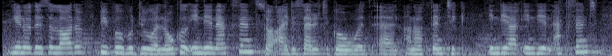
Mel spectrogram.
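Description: A woman's voice: a little high, steady tone, fast talker, darkish tone. A middle-aged South African woman, a restaurateur and singer, chatting freely in an interview. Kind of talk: interview answers. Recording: noisy crowd behind.

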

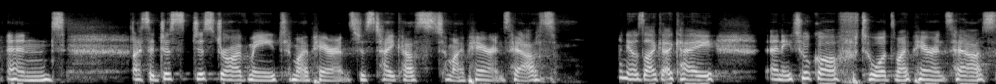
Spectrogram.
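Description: A woman, retelling a painful personal experience in a halting, emotional way, with frequent restarts. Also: a little high, vocal fry, fairly bright tone. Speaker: interviewee. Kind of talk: personal testimony.

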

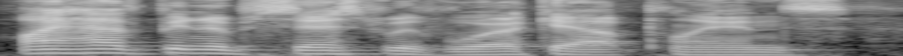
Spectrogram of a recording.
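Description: A man's voice: medium pitch, moderate pace, pushed and bright. A man with a broad Australian accent chatting casually and comically in a blokey, rambling way. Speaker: comedy podcast host.

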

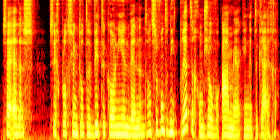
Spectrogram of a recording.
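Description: A woman narrating a storybook aloud in an expressive, animated way. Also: on the low side, fairly quick. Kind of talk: storybook reading.

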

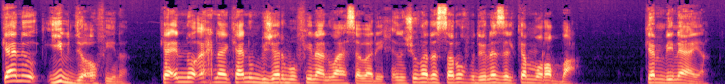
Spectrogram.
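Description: Fast-talking Palestinian man, emotional testimony. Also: a little high, animated, mellow, no room sound. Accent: Palestinian Arabic. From Gaza, Palestine. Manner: emotional, repeating phrases for emphasis. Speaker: guest. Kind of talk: personal testimony in a podcast interview.

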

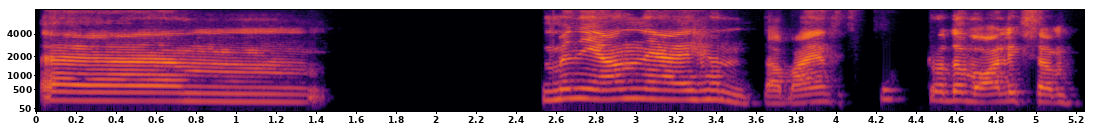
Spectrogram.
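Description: A woman being interviewed on a podcast, chatting casually, with many fillers and restarts and lively retold dialogue. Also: mid-range voice, clear, resonant tone, no room sound, clean studio sound. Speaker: podcast guest, bodyfitness athlete.

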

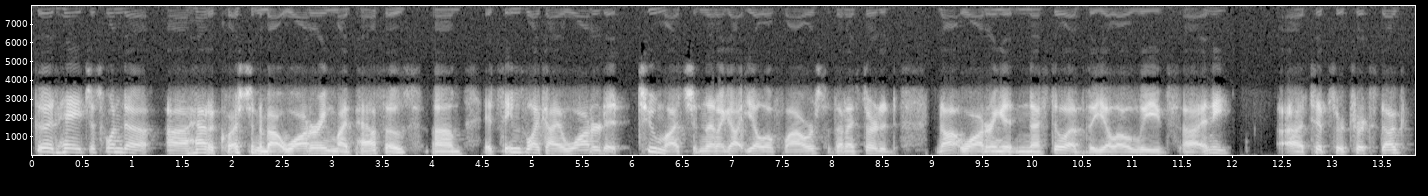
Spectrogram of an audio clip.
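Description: Male call-in listener on a phone line, mid-pitched, casual and a bit hesitant, tinny telephone sound. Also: lively intonation, moderate pace. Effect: caller heard over a phone line. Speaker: radio show caller.

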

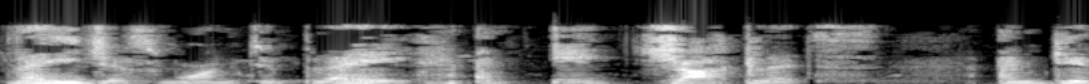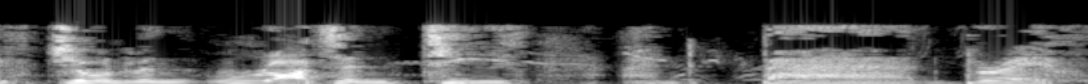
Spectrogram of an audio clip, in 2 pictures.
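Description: A man's voice: mid-range voice, vocal fry, dull audio, a little hiss or hum. A man voicing a sneering germ villain who hates clean, healthy children, gloating and disgusted in a theatrical way.

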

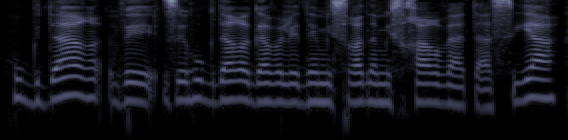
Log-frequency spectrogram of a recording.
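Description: Academic lecturer: woman, Israeli accent, dark soft-edged tone, formal scripted delivery, very dry recording. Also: on the low side, no room sound. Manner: formal, articulate, long measured sentences.

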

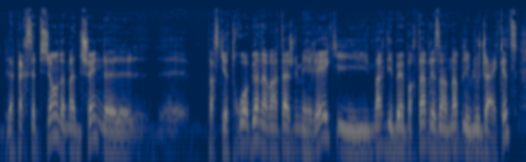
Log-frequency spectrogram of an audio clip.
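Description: Québécois co-host, goes along with everything, dry mic. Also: male voice, mid-range voice, brisk, a little mellow, no echo. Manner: agreeable, reads viewer comments. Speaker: sports show co-host. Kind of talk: casual sports chat.

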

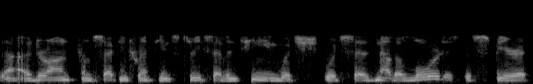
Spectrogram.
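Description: A man's voice: deep voice, level tone, normal speed, dry recording. A man speaking as a spokesman in an interview sound bite. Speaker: organization spokesman. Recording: thin phone-like line.

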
